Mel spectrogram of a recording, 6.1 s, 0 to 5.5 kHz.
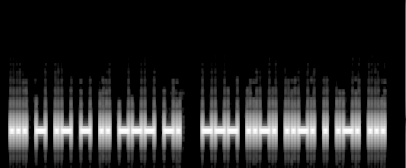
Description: Morse code, heard as a keyed tone, about 25 wpm, 600 Hz. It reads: STATION OFFERS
